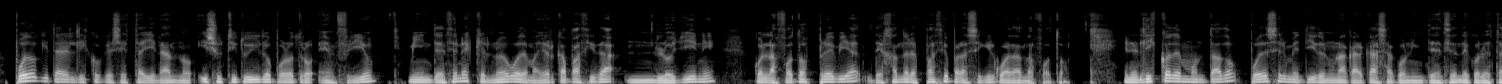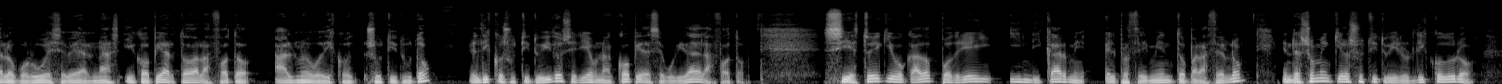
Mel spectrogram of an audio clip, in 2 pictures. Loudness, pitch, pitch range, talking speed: -19 LUFS, 105 Hz, 90-120 Hz, 180 wpm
